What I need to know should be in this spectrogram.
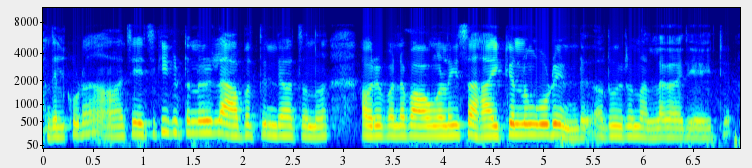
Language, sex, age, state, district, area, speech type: Malayalam, female, 30-45, Kerala, Kannur, rural, spontaneous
